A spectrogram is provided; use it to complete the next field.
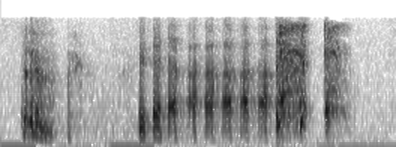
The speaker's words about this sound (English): she's coughing over there. And choking.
